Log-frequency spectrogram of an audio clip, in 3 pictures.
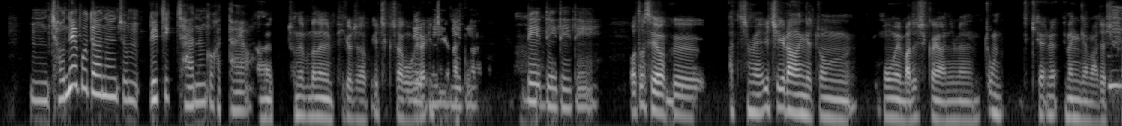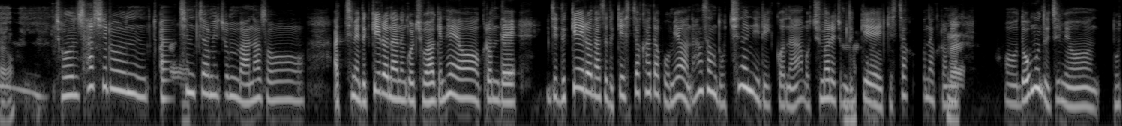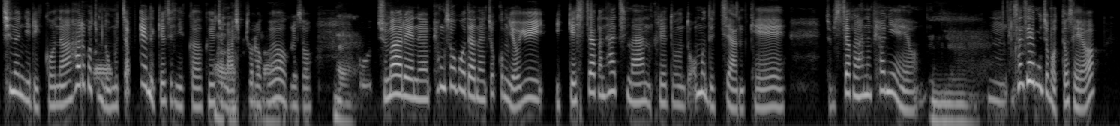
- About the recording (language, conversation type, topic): Korean, unstructured, 좋아하는 아침 루틴이 있나요?
- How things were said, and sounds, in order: static; distorted speech; "일어나는 게" said as "일언 게"; other background noise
